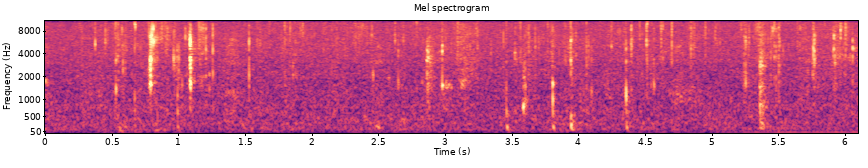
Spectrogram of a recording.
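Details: Pet dog Walt eating during a Golden Week chewing-sound challenge, recorded close up indoors: soft, irregular crunching and sharp clicking bites scattered through a quiet room, louder snaps every second or so.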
